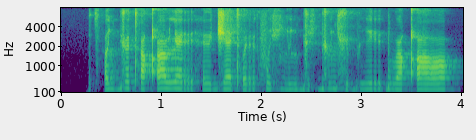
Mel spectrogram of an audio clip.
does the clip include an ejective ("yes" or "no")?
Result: yes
